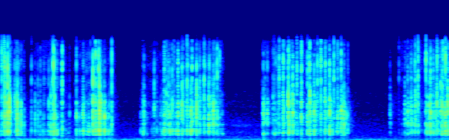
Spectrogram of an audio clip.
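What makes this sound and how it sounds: An unwrapped, hand-sized solid dark chocolate bar is held in both hands and tapped and scratched with long black acrylic nails on its smooth back and molded squares. Bright, dry scratching and clicking come in four dense bursts separated by short near-silent gaps, with almost no low end and no ringing after each touch.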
